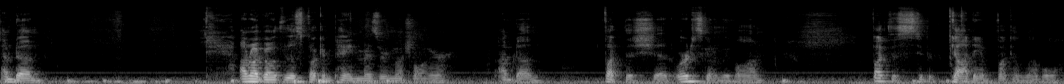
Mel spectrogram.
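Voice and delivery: low, soft resignation; beaten, low-voiced grumbling; defeated. Real, not acted. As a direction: give up quietly, all energy drained. Giving up on the level.

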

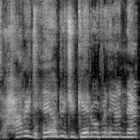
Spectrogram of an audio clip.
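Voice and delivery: high-pitched incredulous question; retold disbelief. Uncle and niece discuss the tower, retold disbelief.

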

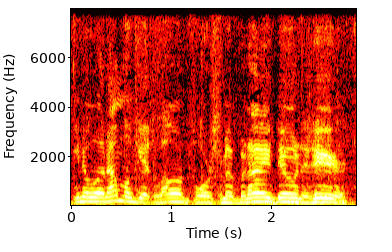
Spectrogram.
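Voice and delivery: Southern drawl. Retold or imitated. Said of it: "Southerner's like".

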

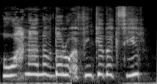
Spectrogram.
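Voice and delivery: put-on high-pitched child's voice; impatient boy. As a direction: complain like a bored kid.

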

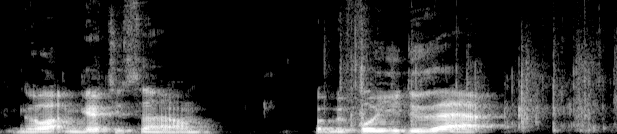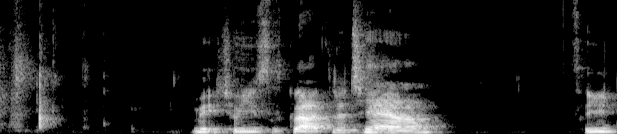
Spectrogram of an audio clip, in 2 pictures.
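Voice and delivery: chewing while talking; speaking between bites of popcorn; mouth full. Real, not acted. Seen 4: Popcorn taken into mouth repeatedly; speaks between bites, mouth working.

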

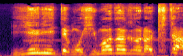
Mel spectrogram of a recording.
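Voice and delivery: put-on a shameless old man stating it flatly; mock old man. The old patient telling the receptionist he's just bored, mildly voiced.

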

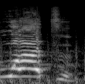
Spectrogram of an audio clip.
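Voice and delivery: loud, high "what?"; high outburst, falling at the end; shocked disbelief. Real, not acted. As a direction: shout it in stunned disbelief. Disbelief at video.

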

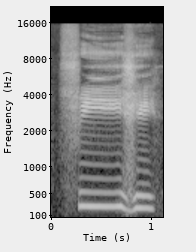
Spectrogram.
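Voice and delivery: फी ही recited very slowly; slow Quranic recitation of फी ही; tajweed recitation. Shown as a demonstration. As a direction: draw out फी ही evenly. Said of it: "ऐसे".

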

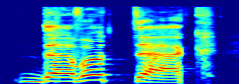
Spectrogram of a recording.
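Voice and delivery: high, drawn-out jeering answer; gloating foreman's comeback, stretched out; mocking retort. A narrator's reading. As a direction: rub it in, slow and high-pitched. Foreman mocks the newcomer.

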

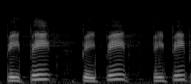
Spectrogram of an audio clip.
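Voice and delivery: soft mock car-alarm beeping, fading away; car alarm beeps. Preacher likens the angry officer to a car alarm, mock beeping. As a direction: beep it out like a car alarm, trailing off. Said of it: "it'd have sounded just like a car alarm".

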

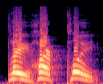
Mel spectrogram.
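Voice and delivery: huge loud booming shout; giant's shout. Acted. Giant shouting at the golden harp to play. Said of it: "shouted the giant".

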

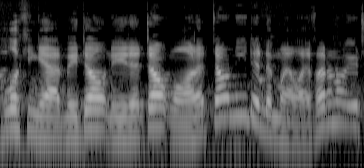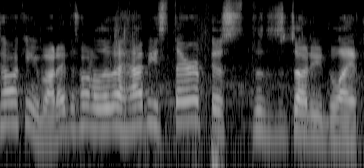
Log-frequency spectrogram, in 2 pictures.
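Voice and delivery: usual speaking voice

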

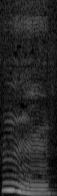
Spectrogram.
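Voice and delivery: pondering hum; a considering hmm, in no hurry; thoughtful. A narrator's reading. Jonathan ponders the dragon's story, thoughtfully. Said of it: "Jonathan said thoughtfully".

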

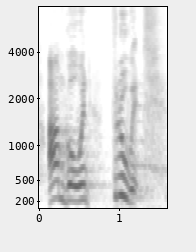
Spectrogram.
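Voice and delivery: slow, emphatic declaration of faith; drawn-out, confident proclamation; positive declaration. Acted. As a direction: declare it as someone sure of coming out the other side. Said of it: "But you should be".

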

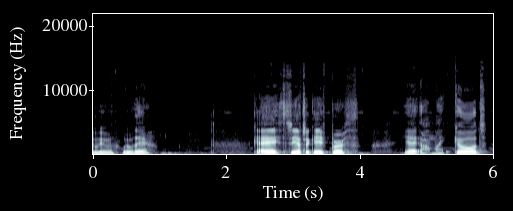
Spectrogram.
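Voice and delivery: ordinary delivery

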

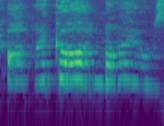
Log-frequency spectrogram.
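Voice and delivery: high, loud, gushing Oh my God; hammed-up excited fan calling Miles's name; mock fangirl squeal. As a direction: play the swooning fan for laughs. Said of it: "expecting me to be like".

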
